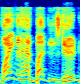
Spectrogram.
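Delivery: ordinary talk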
